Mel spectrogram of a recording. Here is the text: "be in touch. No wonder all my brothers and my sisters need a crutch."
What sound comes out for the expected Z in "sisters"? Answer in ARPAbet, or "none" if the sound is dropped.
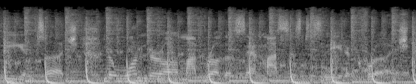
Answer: Z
